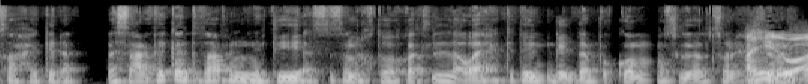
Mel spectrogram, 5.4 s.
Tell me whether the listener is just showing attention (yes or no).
no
